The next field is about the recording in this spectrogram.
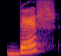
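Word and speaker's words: dez: Then no again the sound no dash. So the Z at the end works the same as the S at the end the sh sound.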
